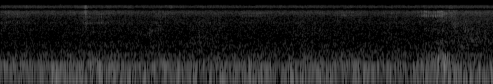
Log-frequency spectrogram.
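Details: Domestic male cat purring steadily during a gentle massage of his head and back, in a quiet room. A continuous low rumbling purr runs unbroken through the recording, with soft background hiss.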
